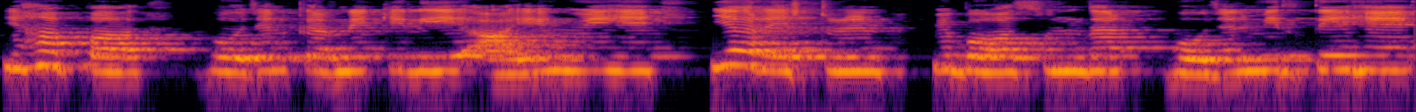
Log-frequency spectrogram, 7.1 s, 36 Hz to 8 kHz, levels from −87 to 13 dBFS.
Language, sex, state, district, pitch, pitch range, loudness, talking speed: Hindi, female, Bihar, Saran, 255 Hz, 250-265 Hz, -15 LUFS, 145 wpm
